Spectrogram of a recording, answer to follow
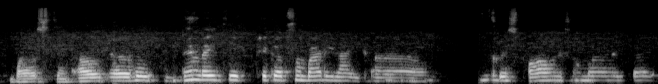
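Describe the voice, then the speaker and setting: A man's voice: sits high, unhurried, dark tone, a little hiss or hum, low-quality recording. A man hosting a casual late-night livestream, laid-back and laughing often as he reads out viewer comments. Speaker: livestream host.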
